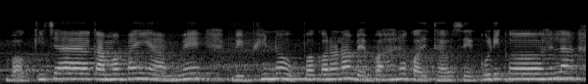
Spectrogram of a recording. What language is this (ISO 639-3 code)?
ori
